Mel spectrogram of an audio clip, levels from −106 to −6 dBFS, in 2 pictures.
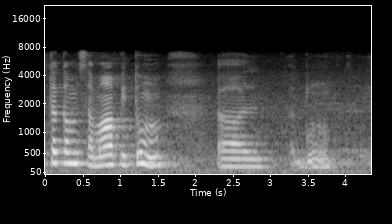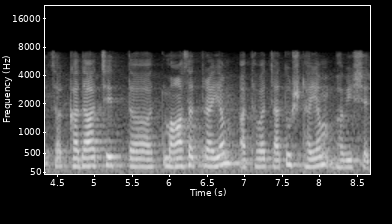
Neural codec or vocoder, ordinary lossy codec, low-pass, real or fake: none; none; 7.2 kHz; real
